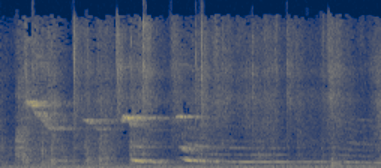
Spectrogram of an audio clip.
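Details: Labrador Retriever puppy Zoey, five months old, in obedience training in Augusta, Georgia, gives thin high whining whimpers that slide downward and trail into a long steady whine, over a low background hum.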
